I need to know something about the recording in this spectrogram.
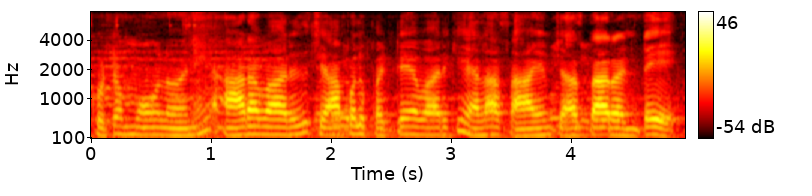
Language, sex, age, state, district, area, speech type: Telugu, female, 60+, Andhra Pradesh, Bapatla, urban, spontaneous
